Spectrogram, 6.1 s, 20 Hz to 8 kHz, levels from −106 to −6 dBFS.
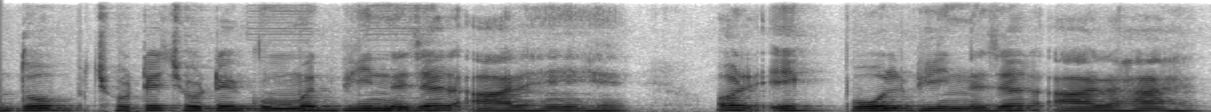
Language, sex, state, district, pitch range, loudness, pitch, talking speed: Hindi, male, Jharkhand, Ranchi, 130-150 Hz, -15 LUFS, 145 Hz, 170 wpm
